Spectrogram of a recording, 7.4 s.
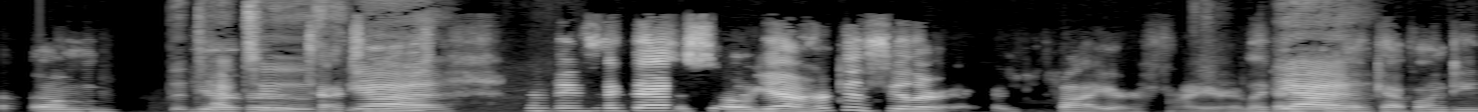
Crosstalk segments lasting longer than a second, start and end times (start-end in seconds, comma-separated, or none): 0.8-2.2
